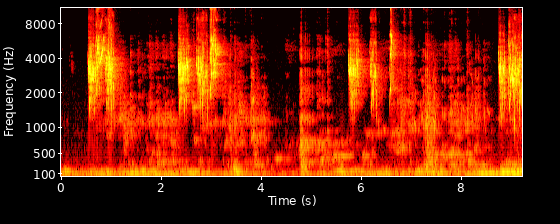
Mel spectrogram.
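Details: Australian budgie parrots chirping: short bright chirps in clusters, separated by pauses of one to three seconds, over a low background hum.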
